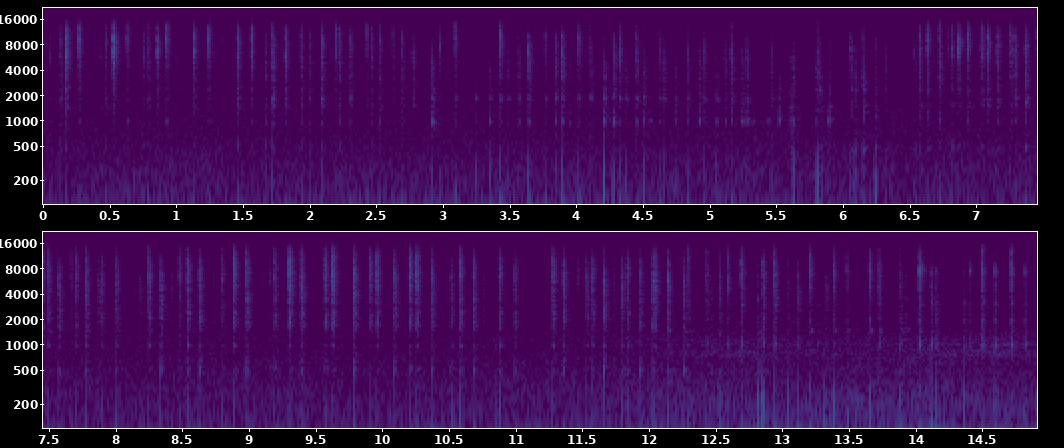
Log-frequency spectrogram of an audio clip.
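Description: Long acrylic nails tap and scratch a medium green plastic cosmetic toner bottle with a white cap, partly filled with liquid. The result is a quiet, steady stream of rapid, dry clicks with a bright, crisp edge, each tap dying away almost instantly, over faint scratchy rustling.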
